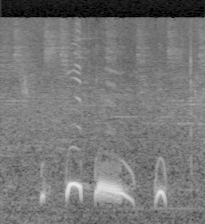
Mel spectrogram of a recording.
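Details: Spotted dove calling to lure wild doves: a faint starting note, a level coo, a long falling drawn-out coo, then one rounded closing coo, clear and tonal against quiet hiss.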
